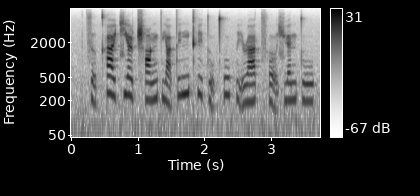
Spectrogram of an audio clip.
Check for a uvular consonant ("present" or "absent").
absent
